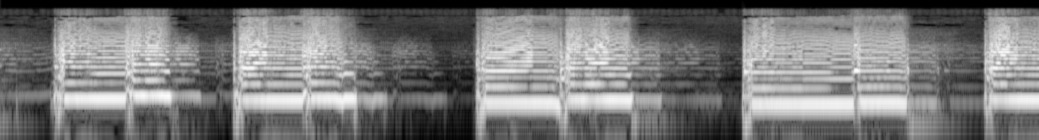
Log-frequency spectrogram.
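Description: Electric guitar through distortion playing a single-note lead line: short phrases of two or three held, sustaining notes, separated by brief pauses where the sound drops away.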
